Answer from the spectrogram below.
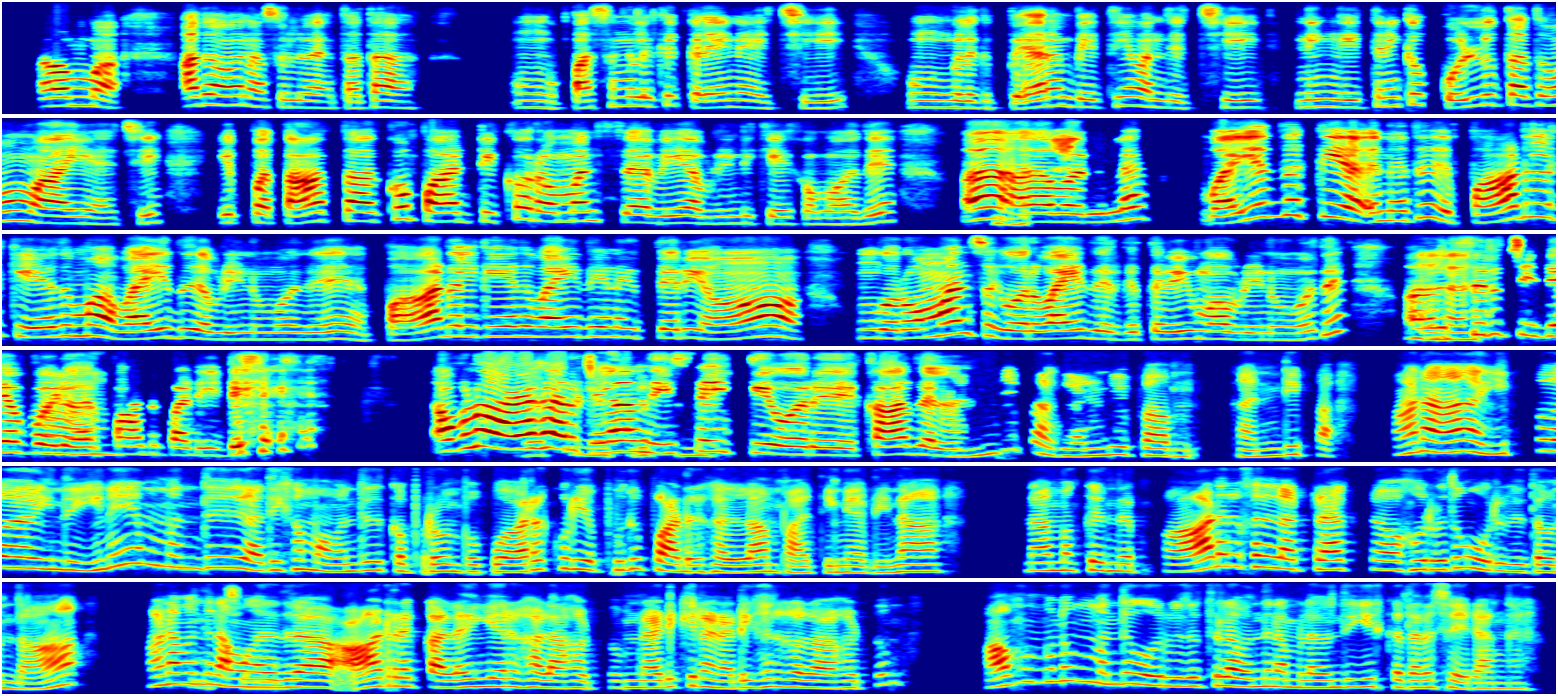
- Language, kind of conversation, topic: Tamil, podcast, இணையம் வந்த பிறகு நீங்கள் இசையைத் தேடும் முறை எப்படி மாறியது?
- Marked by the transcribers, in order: in English: "ரொமான்ஸ்"; chuckle; laugh; laughing while speaking: "பாடிட்டே"; in English: "அட்ராக்ட்"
